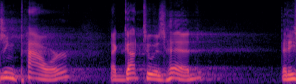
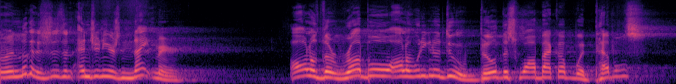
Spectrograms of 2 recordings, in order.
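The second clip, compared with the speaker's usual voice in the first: higher, scornful heckling; mocking jeer; 6 semitones higher than usual. Another man heckles the builders, higher scornful jeer. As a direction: jeer at the rubble like a smug critic. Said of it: "the other guy chimes in".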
